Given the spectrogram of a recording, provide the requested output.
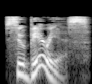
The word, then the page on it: subereous: British English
